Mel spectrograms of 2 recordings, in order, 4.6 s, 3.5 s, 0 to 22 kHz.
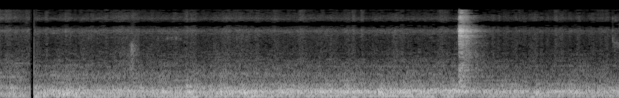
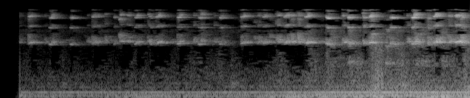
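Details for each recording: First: Kenmore 600 series dryer after replacing drum support wheels, belt and tensioner: steady, even low rumble from the turning drum, no squeak or rhythmic chirp; running smoothly after repair. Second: Kenmore dryer running: rhythmic high chirping squeak about three times a second from worn, debris-filled drum support wheels; fixed by replacing wheels, belt and tensioner.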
